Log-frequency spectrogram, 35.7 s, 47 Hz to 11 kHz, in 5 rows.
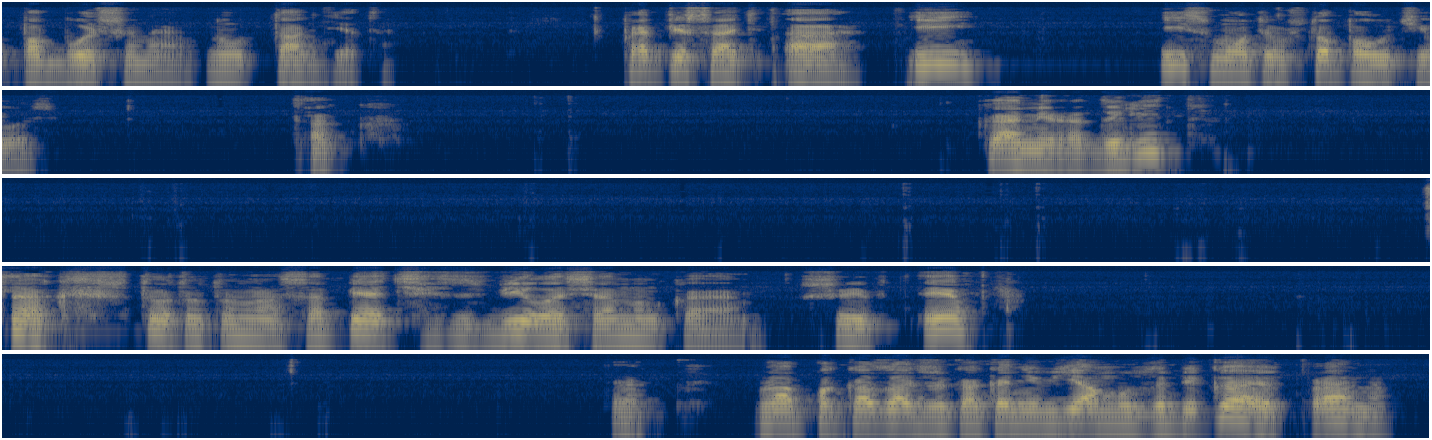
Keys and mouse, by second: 4.1 a, 4.8 i, 6.6-9.0 drag, 12.0-12.6 drag, 13.1 Delete, 15.1 click, 17.2 click, 19.6 click, 20.3 Delete, 22.2 click, 26.3 shift+f.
